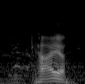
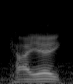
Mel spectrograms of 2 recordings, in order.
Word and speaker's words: Kaya: and running over it kaya actually pronounced kaye if you think about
